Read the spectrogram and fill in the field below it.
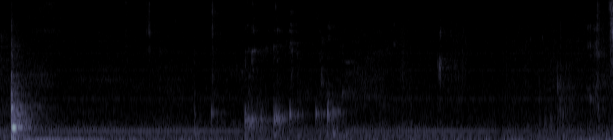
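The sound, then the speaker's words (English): Someone knocks back a shot of liquor: a sharp glass clink at the start, then a few soft, wet gulps and swallows over a steady low hum, with no talking. “Down the hatch.”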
